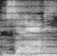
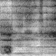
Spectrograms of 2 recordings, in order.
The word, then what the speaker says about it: Xanadu: তোমরা যদি ভালো করে ক্লোজলি রিড করো তাহলে দেখবে যে জানাডু উচ্চারণটা হচ্ছে জেড দিয়ে, and Z is the last letter in the English alphabet, তাই তো?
